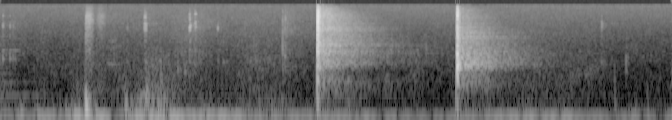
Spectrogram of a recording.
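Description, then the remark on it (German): Two sharp, bright hand claps, the second following the first after a brief pause, each snapping out crisply with a quick decay over a faint background rustle. “Oh, warte, wir oh. klatschen kurz.”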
